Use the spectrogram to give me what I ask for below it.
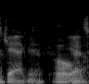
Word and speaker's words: Jagger: I call him Jaeger. I thought the J is silent. It is Jaeger, right? It is Jagger.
